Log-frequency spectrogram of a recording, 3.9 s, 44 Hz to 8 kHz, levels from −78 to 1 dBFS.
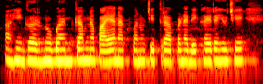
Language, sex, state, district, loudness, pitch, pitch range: Gujarati, female, Gujarat, Valsad, -17 LUFS, 185 Hz, 185-195 Hz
